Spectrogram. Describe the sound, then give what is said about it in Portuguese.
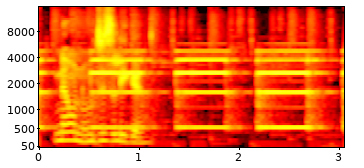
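A fire alarm blares in long, steady, high-pitched electronic tones, three sustained bursts separated by short gaps, with a voice speaking over the start. “Isso é que é alarme de incêndio.”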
